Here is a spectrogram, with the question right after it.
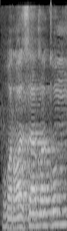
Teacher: ورزقکم، واو ہونٹ کی نا تمام گلائی سے ادا کریں گے، را پر پڑھیں گے۔ زا کو تیز صفیر کی آواز سے ادا کریں گے، قاف پر پڑھیں گے، پھر کاف باریک ہے، پھر میم ساکن کے بعد میم آنے کی وجہ سے ادغام ہے۔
